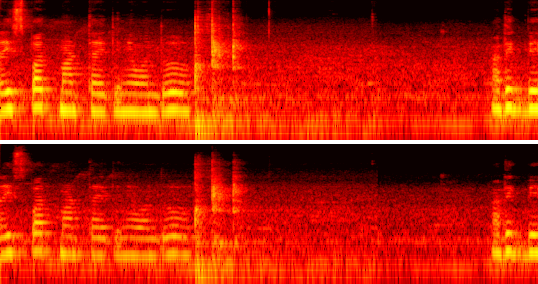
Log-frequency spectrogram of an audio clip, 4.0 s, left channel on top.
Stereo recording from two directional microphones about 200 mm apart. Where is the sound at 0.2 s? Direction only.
30° left (ahead or behind).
